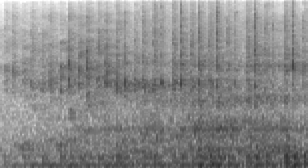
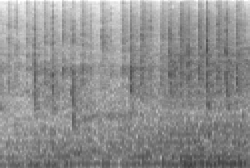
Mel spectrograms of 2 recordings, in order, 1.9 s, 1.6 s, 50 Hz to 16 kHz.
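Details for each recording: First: 2006 Harley-Davidson Road King Twin Cam after cam chain tensioner and inner cam bearing replacement, oil change and new battery, idling at 13.9 V: steady, even lope with no lifter, pushrod or valve tick; slight front vibration, maybe a motor mount. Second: 2006 Harley-Davidson Road King Twin Cam at idle, just after cam chain tensioner and inner cam bearing replacement. Flat, sharp puffing heard at the front and rear exhaust, not lifter, pushrod or valve tick. Owner suspects an exhaust leak from the flat exhaust gaskets used.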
